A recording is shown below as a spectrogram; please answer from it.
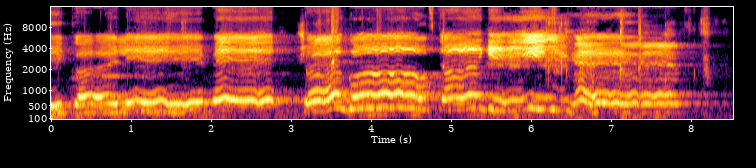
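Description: A boy's solo voice singing an Urdu naat, in long, wavering, ornamented phrases with short breaks for breath between them; the phrase ends and the voice falls away near the end.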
